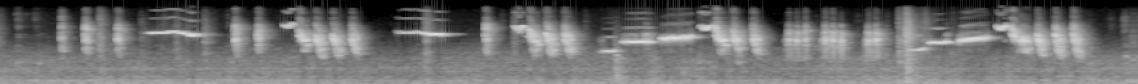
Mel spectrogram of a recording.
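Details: A long, varied reed warbler song: fast dry clicks and harsh chatter mixed with short pure whistles, some rising, some falling, delivered in uneven bursts over a soft background hum.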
